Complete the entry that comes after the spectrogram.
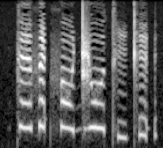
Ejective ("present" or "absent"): absent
